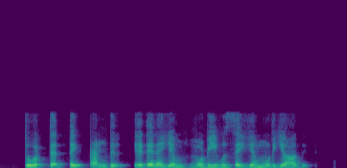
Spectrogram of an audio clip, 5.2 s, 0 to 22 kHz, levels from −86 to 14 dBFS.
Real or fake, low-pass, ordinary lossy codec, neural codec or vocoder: fake; 7.2 kHz; AAC, 64 kbps; codec, 16 kHz, 0.5 kbps, FunCodec, trained on LibriTTS, 25 frames a second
